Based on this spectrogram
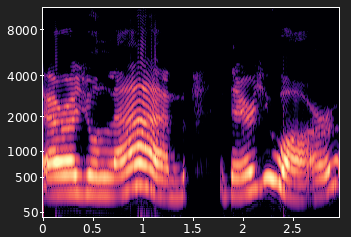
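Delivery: very slow, swooping, hissing snake voice. Reading a story where a voice calls out behind Amber, hissing snake-like. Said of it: "a snake-like voice hissed".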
